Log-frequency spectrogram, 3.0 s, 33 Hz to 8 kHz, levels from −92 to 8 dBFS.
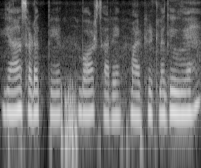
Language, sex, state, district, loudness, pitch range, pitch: Hindi, female, Bihar, Kaimur, -16 LUFS, 190-205 Hz, 200 Hz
